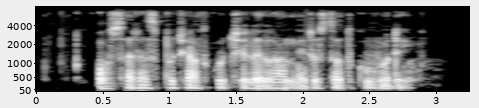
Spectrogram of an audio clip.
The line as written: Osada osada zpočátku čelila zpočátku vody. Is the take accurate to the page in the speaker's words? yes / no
no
